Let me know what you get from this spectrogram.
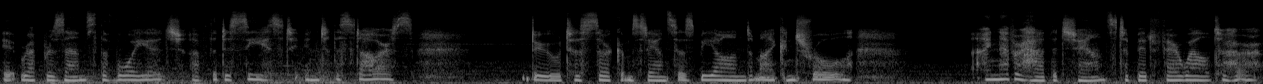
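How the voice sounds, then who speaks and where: Casting: a reserved, grieving swordswoman for a game, unhurried and breathy with vocal fry, soft music behind. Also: medium pitch, fairly even intonation, a little hiss or hum. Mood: solemn, regretful. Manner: measured, reserved, formal. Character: solemn, composed, sorrowful swordswoman of long memory. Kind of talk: video game voice acting.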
